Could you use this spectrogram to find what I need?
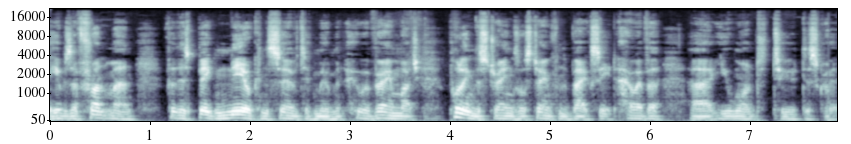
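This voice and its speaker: Somewhat breathy and at a fairly quick pace, the voice carries a British accent on a very clean recording with a silent background. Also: man. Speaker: politics teacher. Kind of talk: lecture. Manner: fast; hesitant with many fillers.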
